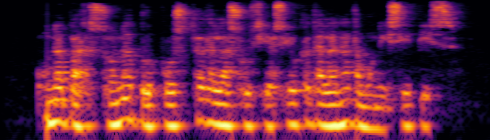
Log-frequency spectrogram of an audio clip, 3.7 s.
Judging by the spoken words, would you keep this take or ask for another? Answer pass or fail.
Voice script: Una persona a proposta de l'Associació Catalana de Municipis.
pass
